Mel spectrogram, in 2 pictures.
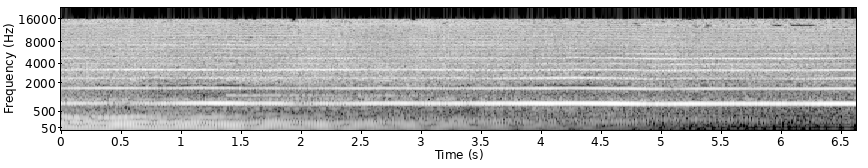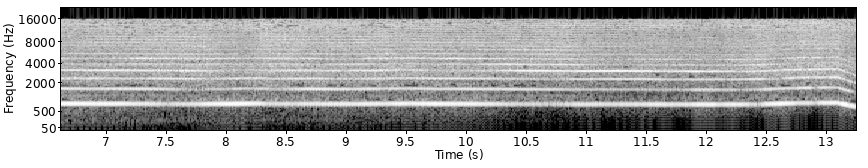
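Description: An electric orbital sander whines steadily as it scrubs across wood.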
